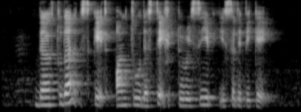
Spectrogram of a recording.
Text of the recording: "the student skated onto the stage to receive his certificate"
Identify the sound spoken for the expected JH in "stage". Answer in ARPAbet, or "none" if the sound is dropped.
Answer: CH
